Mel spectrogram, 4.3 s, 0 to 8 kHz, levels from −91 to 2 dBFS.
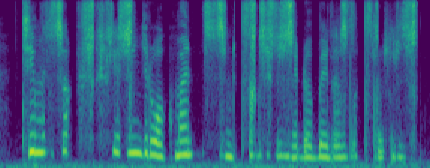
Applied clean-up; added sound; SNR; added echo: neural diffusion model UNIVERSE++.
